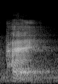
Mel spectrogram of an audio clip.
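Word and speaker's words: paix: And the French is simply pay, peace. We pronounce it pay, like P-A-Y. Spelled P-A-I-X, pronounced pay.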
